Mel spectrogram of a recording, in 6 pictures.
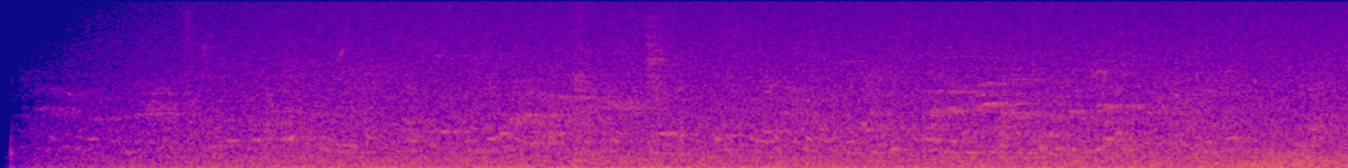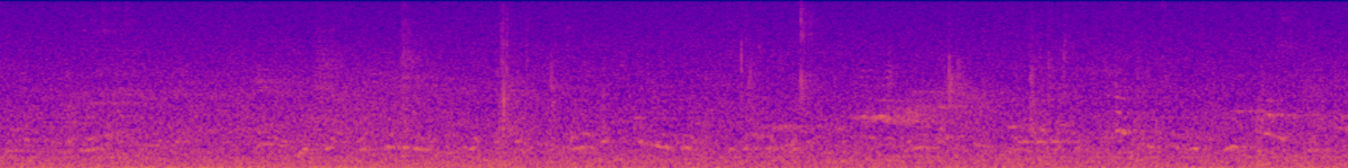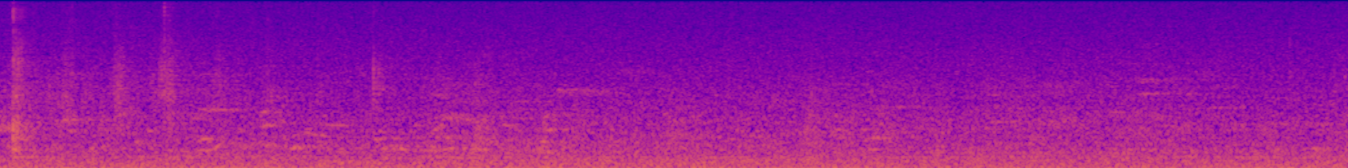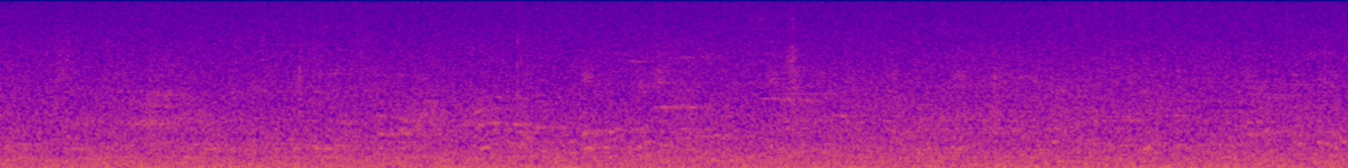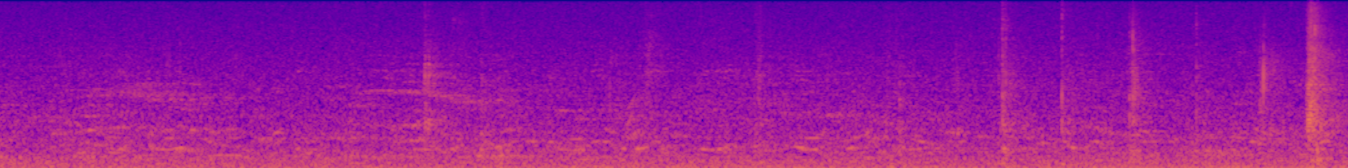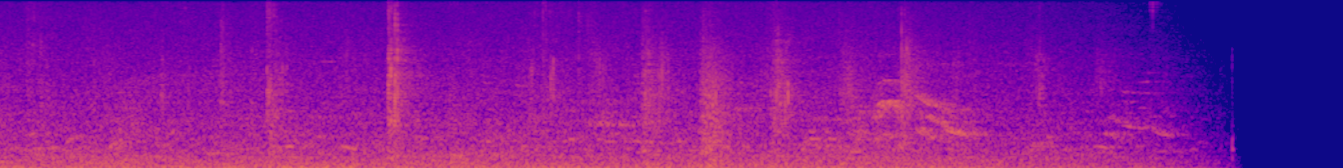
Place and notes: Agion Pateron, Corfu, Greece - Agion Pateron Square - Πλατεία Αγίων Πατέρων
People talking in the background.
